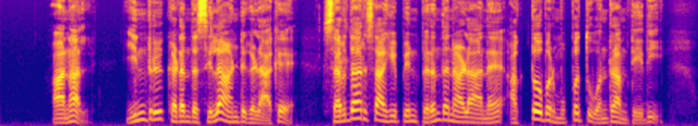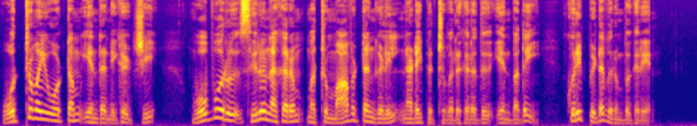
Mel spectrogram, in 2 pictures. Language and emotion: Tamil, neutral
